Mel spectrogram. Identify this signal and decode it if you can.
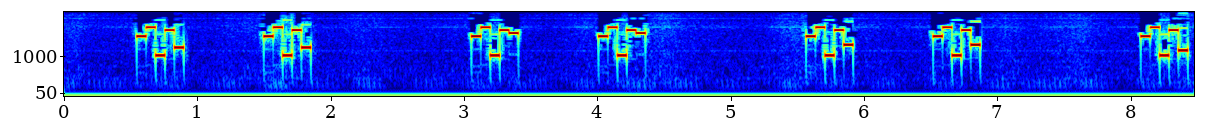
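Five-tone selective call (ZVEI), heard as quick runs of five tones, tones of about 80 ms. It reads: 88104 88104 88109 88109 88105 88105 88103
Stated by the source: ZVEI five-tone call 88102 received by SDR, archived by Feuerwehr Orlamünde fire brigade.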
